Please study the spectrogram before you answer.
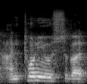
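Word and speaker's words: Antonius: 이 안토니라는 발음은 영어식 발음이고 원어식 발음으로 하면 안토니우스가 돼야 돼요.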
